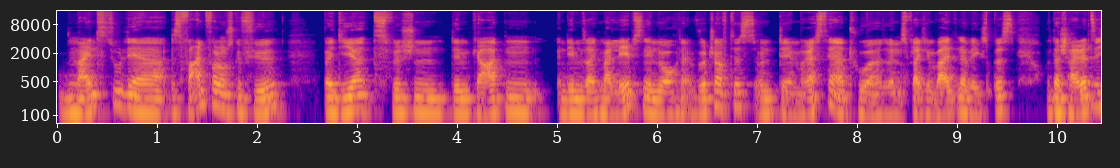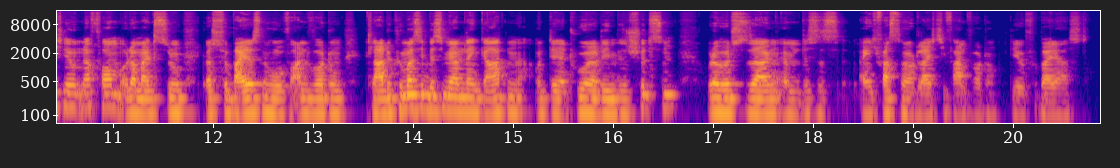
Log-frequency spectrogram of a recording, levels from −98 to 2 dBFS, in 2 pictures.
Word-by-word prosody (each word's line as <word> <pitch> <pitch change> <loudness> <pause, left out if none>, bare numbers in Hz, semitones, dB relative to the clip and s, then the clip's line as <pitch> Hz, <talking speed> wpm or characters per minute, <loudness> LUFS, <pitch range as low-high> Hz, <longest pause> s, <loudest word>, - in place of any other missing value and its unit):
meinst 115 +5 0
du, 165 - -5
der 115 -6 +1
das 115 -1 -3
Verantwortungsgefühl 135 -3 -1 0.4
bei 115 - +2
dir, 125 +4 +1
zwischen 115 -1 -2
dem 110 0 -2
Garten, 110 +2 -2
in 110 - -9
dem 110 0 0
du, 110 - -1
sage 105 -1 0
ich - - -10
mal, 100 -2 -1
lebst, 105 - +1
in 115 - 0
dem 110 - -1
du 105 - 0
auch 100 0 0
dann 115 -2 -7
wirtschaftest 150 +6 -2
und 110 +1 -7
dem 100 -2 -5
Rest 105 +3 0
der - - +3
Natur? - - -1
Also, 95 +2 -6
wenn 100 0 -5
du 100 - -4
vielleicht - - -1
im 105 - -7
Wald 100 +1 +3
unterwegs 105 -4 -4
bist, 125 +1 -2 0.3
unterscheidet 110 0 +2
sich 150 0 -1
in - - -2
irgend 145 0 -2
'ner 140 - +2
Form 145 0 +1
oder 115 +1 +3
meinst 110 +1 +3
du, 115 -1 +1
du 115 - -7 0.2
hast 110 0 0
für 115 - -3
beides 115 +2 +7
'ne 115 - -2
hohe 105 -1 -1
Verantwortung? 110 0 -2 0.2
Klar, 105 +1 +6
du 115 - 0
kümmerst 135 +3 +5
dich 135 - +1
'n - - +2
bisschen 125 +1 +1
mehr 120 -1 +6
um 120 - +1
deinen 115 -1 +2
Garten 115 +1 +1
und 110 +1 -10
der 110 -1 0
Natur, 115 +2 +1
indem 110 0 +1
du 110 - -6
sie 105 - -5
schützen 140 - -2 0.3
oder 115 - +6
würdest 115 0 +3
du - - -5
sagen, 110 0 +5
ähm, 105 0 -5
das 105 +2 -7
ist 105 +1 -5
eigentlich 100 0 -3
fast 110 0 +2
genau 100 -2 -2
gleich 95 -1 -1
die 95 +4 -8
Verantwortung, 95 -2 -7
die 100 - -11
du 95 - -9
für 95 - -20
beide 95 0 -1
hast? 95 +2 -13
110 Hz, 250 wpm, -24 LUFS, 105-120 Hz, 0.4 s, beides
